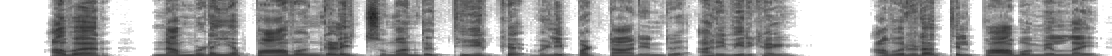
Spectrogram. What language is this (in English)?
Tamil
